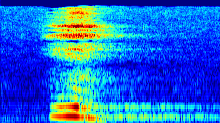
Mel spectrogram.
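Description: A long, drawn-out yawn with a breathy rise that settles into a sustained, tired vocal tone, close and fairly loud, fading slowly at the end.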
